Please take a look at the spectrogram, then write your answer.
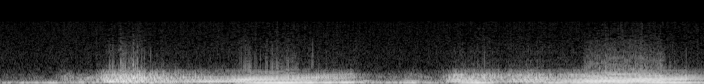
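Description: A car engine turns over and revs up loudly, its pitch climbing as it accelerates in two surging pushes, with a low rumble underneath and no talking.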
